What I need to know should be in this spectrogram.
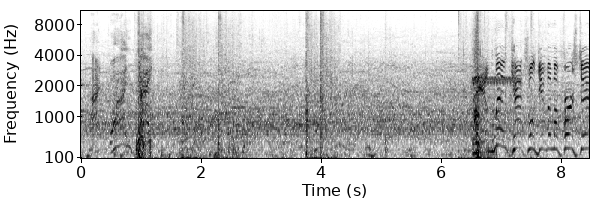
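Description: Armoured players crash together in a heavy tackle.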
